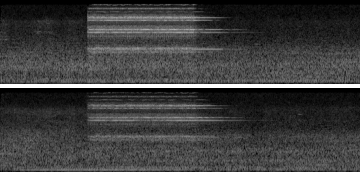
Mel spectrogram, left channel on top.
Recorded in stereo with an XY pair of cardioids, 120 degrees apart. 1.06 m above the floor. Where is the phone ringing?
60° left, 1.4 m.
